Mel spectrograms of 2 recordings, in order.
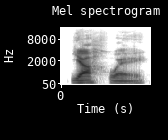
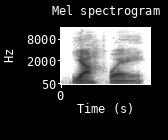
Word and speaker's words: Yahweh: God's name in Hebrew, yudhe vave, is pronounced Yahweh. That's what I said from the beginning. No, you did not say that. I say Yahweh. Yahweh.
